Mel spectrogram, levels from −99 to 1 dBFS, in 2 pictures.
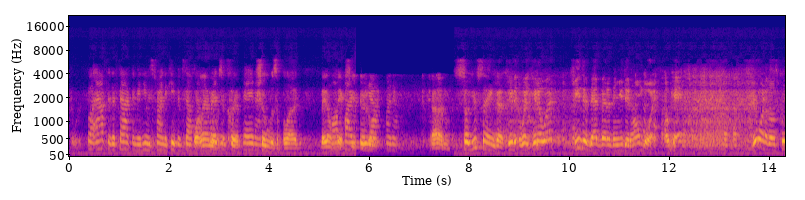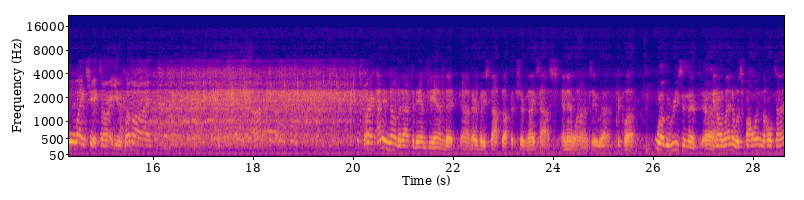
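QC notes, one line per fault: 5.73–7.69 s, input switched to a poorer device: the sound abruptly turns dull and boxy, with nothing above 3.8 kHz, a faint new noise floor about 45 dB down and no level jump or gap, then clears again, likely a brief change to a narrower-band microphone or headset profile.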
